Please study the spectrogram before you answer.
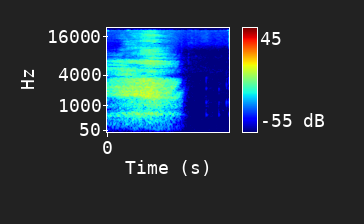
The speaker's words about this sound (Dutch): Sorry hoor, ik moest even gapen. Ik lig al in bed vandaar.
